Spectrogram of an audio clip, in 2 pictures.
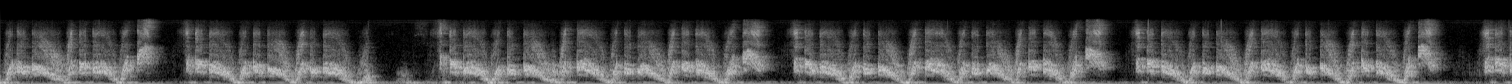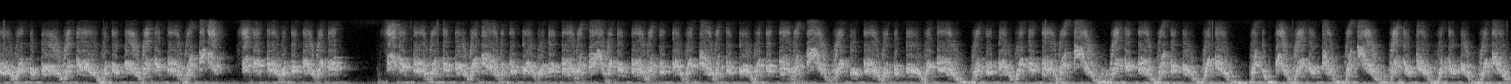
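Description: Turntable scratching: a sample on a vinyl record is pushed forward and back by hand while the crossfader is clicked rapidly to chop it, playing the mirrored double-click flare combo (double click forward, double click back, one click forward, then the same in reverse) over and over. There are brief breaks every few seconds through the first two-thirds.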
